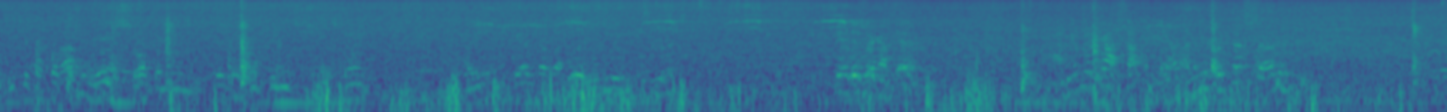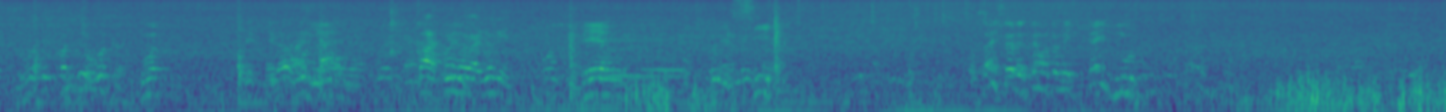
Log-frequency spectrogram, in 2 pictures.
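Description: Elderly men talk casually nearby.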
